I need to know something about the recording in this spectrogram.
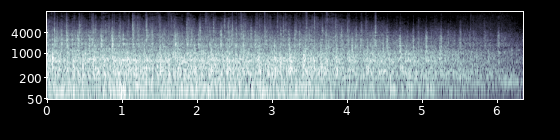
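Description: A small group applauding: a dense, quick patter of claps that swells in, holds and then dies away near the end, with no music playing.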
